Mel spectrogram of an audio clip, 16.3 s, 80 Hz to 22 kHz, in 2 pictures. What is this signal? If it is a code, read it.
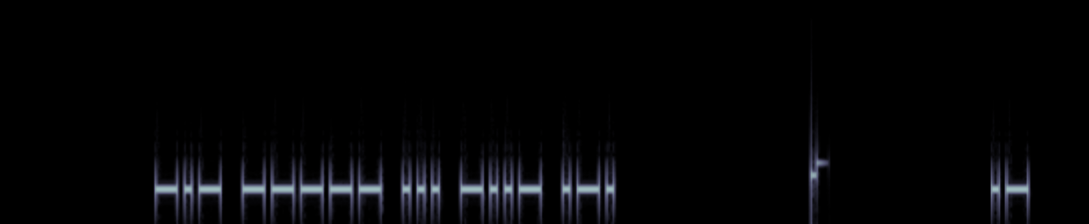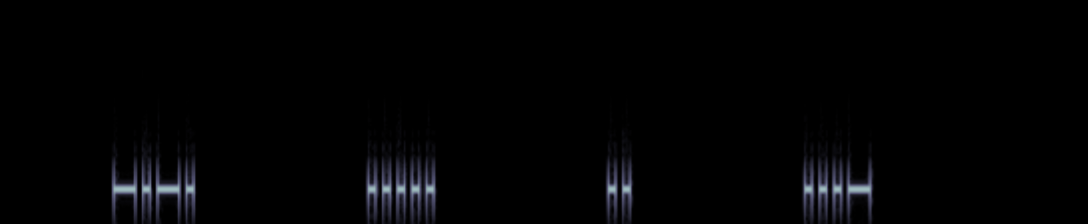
Morse code, heard as a keyed tone, about 21 wpm, spaced as for 9 wpm, 700 Hz. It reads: K0SXR AC5IV
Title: USA Call Signs - 5 Characters - 8x Character Spacing - 22wpm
